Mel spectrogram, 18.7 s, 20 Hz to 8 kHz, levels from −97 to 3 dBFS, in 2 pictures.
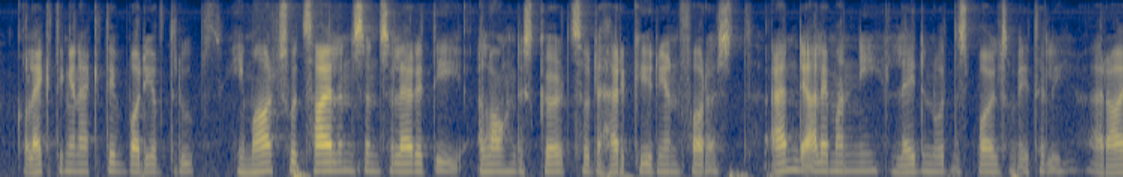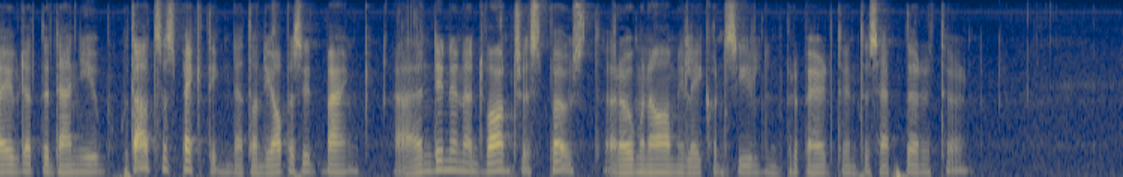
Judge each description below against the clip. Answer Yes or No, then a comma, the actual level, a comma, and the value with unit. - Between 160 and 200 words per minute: Yes, average, 175 wpm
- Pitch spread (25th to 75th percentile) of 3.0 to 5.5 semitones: No, narrow, 2.6 semitones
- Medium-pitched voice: No, low, 125 Hz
